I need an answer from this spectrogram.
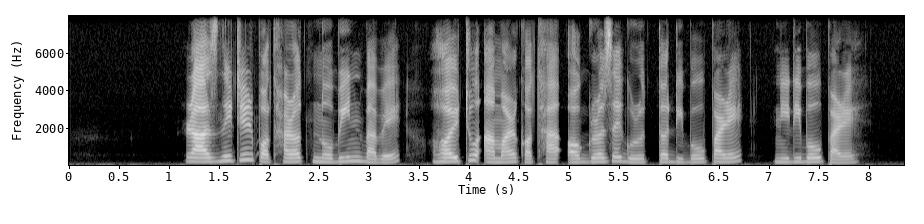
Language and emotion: Assamese, neutral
